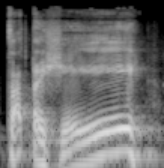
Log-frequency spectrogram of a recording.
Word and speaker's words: Zatoichi: aber ich sagte jetzt mal, der Film mit den meisten Fortsetzungen heißt Zatoishi oder Zat, also schreibt sich Zatoishi oder spricht sich Zatoishi aus, ist eine, ein sogenannter Jedi-Geki-Film, ein historischer, ein japanischer Historienfilm.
